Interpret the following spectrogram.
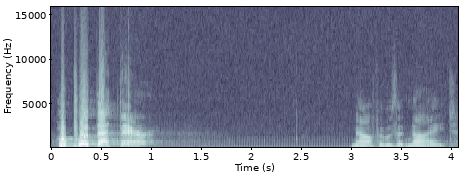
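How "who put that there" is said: higher, louder angry rant at the rail; mad driver. Acted. Angry driver blaming the guardrail, mock rage. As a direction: rant at the guardrail like it wronged you. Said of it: "And then we get mad".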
